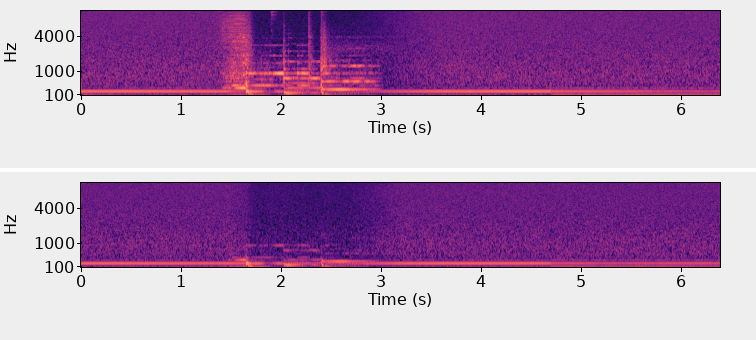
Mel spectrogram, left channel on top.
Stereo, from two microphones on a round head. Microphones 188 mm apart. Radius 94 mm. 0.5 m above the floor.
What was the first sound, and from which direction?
Only background noise.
